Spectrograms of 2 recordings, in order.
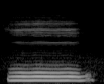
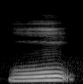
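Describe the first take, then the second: First: It is said with Cantonese tone six. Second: It is said with Cantonese tone five.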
